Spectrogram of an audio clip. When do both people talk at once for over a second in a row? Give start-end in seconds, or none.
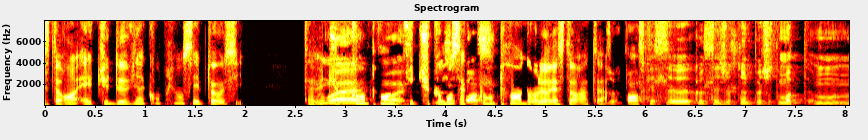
2.6-4.5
